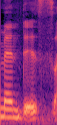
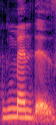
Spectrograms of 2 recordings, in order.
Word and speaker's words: Mendes: but now with Sean Mendes uh Mendes sorry and it's spelled me n d s not Z I've always wondered what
